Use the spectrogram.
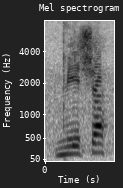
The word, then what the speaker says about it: Misha: I've been pronouncing it either Misha or Misha because I genuinely don't know how to pronounce it. No, you must pronounce it with Russian. Misha. Misha? Misha, yes, good.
